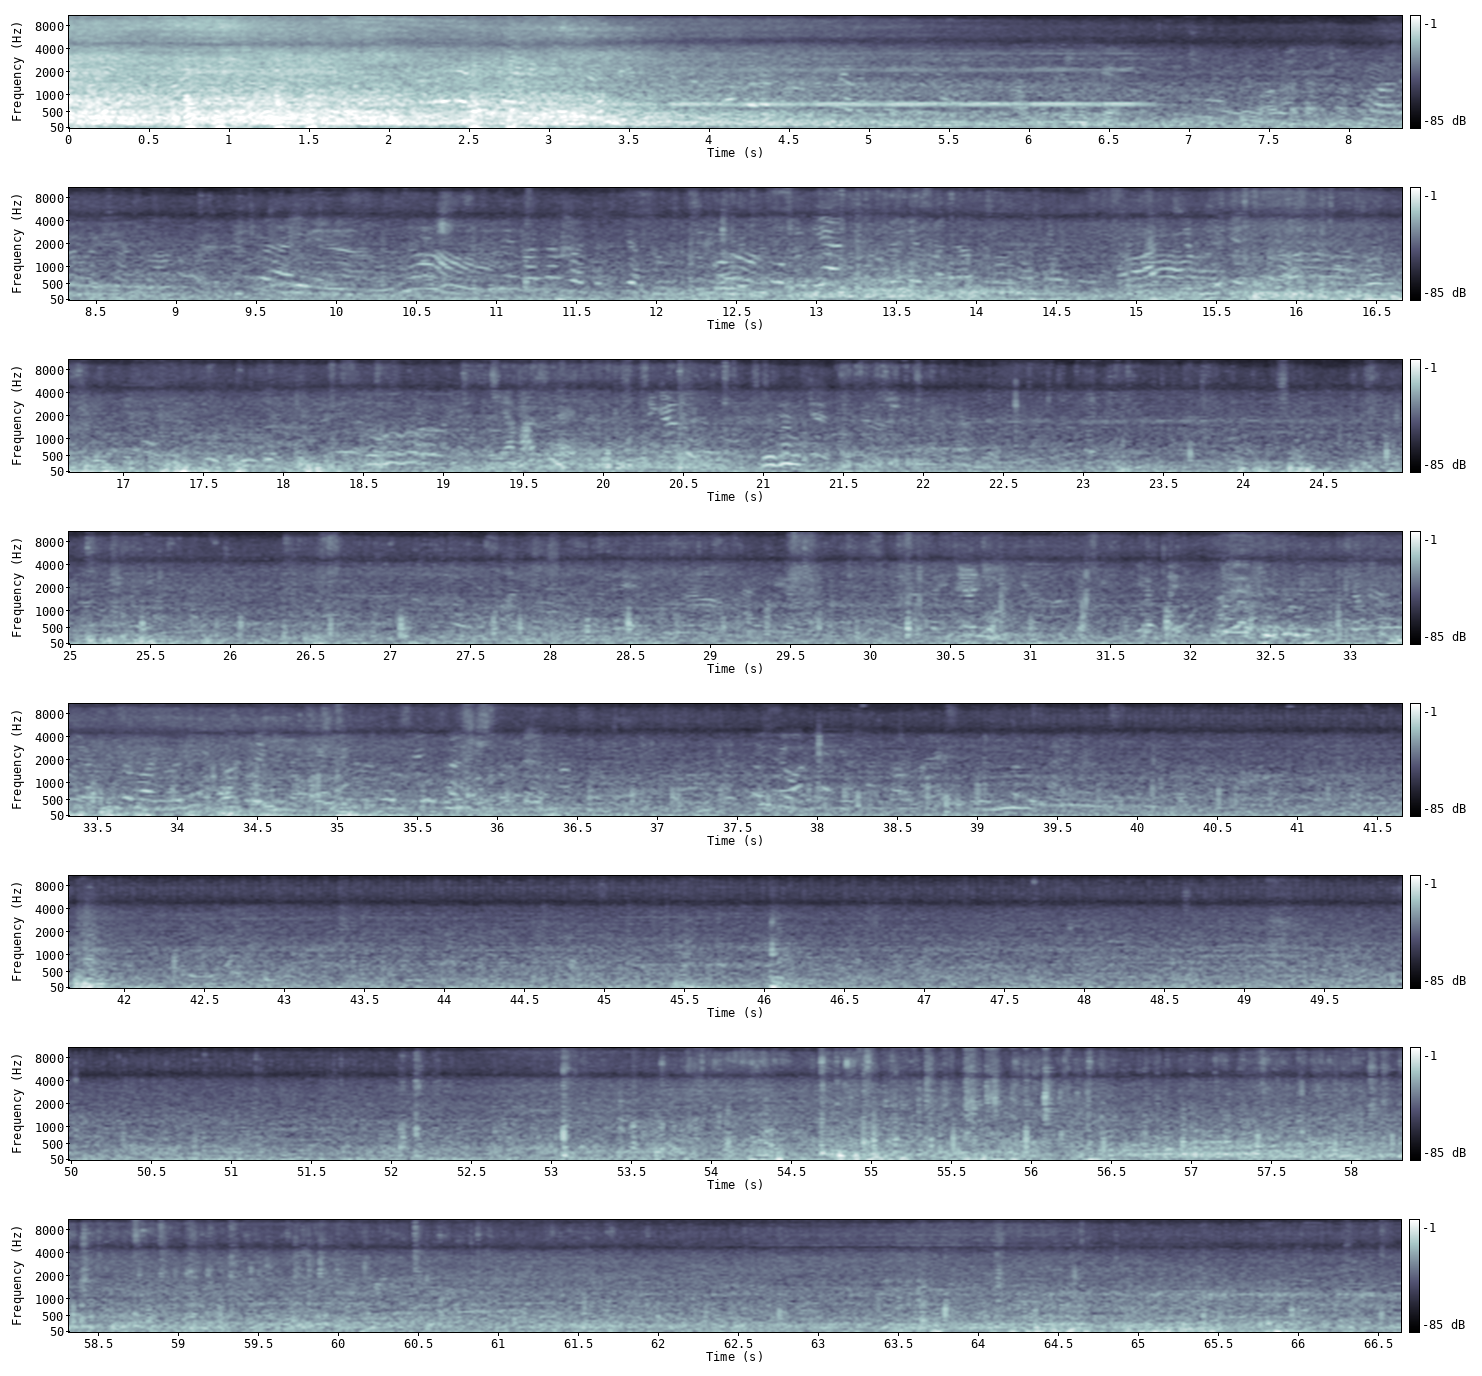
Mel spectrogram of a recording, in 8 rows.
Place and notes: Anshusajikicho, Yamashina Ward, Kyoto, Kyoto Prefecture, Japan - 201811241756 JR Yamashina Station Roundabout Train Crossing
Title: 201811241756 JR Yamashina Station Roundabout Train Crossing
Date: 201811241756
Recorder: Zoom F1
Microphone: Roland CS-10EM
Location: Yamashina, Kyoto, Japan
GPS: 34.992086, 135.817323
Content: trains crossing people conversation japanese traffic yamashina jr old man young woman binaural japan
